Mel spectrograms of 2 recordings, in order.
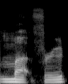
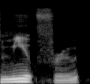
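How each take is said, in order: First: The first syllable has a short 'uh' vowel. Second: The first syllable has a long 'you' vowel. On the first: The speaker calls it wrong. "I always called it mutt fruit" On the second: The speaker calls it right. "It's mute fruit because it's like mutated"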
